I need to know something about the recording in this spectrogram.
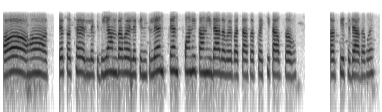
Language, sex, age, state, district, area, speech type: Maithili, female, 45-60, Bihar, Supaul, rural, conversation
